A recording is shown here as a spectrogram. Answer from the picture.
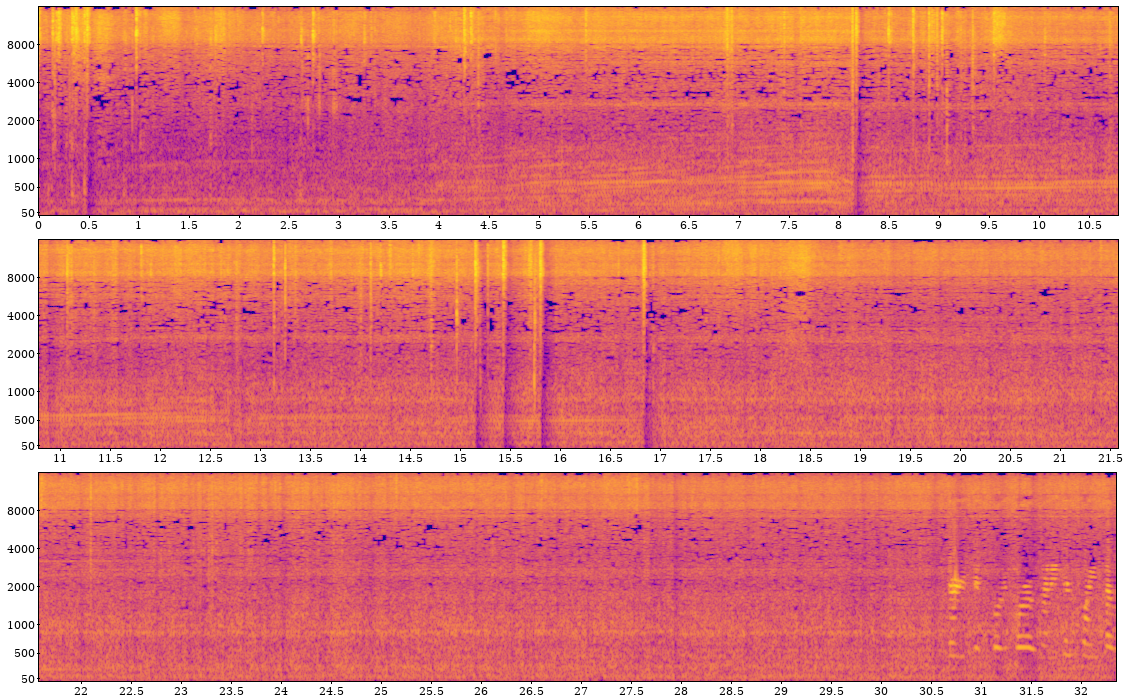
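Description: Ford patrol vehicle's engine and road noise heard inside the cabin as it pulls away and accelerates, the engine pitch rising over the first several seconds before settling into a steady cruise. A few brief clicks come about midway.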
